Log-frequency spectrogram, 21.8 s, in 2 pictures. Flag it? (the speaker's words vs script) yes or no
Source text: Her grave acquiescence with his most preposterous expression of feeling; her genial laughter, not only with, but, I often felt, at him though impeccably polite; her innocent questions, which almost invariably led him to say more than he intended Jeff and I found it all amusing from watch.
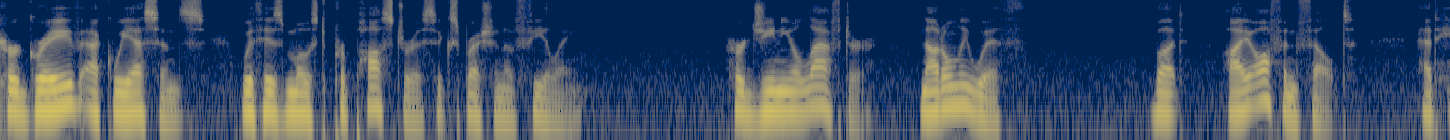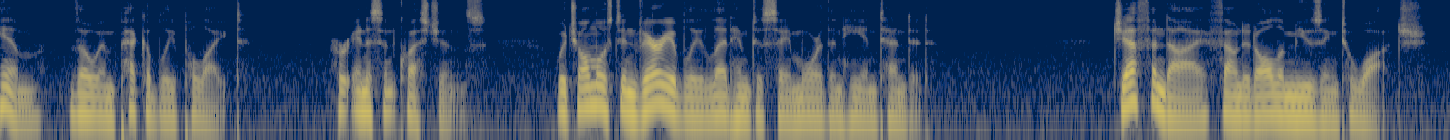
yes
